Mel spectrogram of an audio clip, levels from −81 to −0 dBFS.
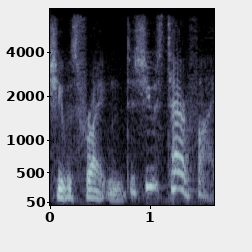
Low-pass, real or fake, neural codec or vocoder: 7.2 kHz; fake; codec, 16 kHz, 0.4 kbps, LongCat-Audio-Codec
